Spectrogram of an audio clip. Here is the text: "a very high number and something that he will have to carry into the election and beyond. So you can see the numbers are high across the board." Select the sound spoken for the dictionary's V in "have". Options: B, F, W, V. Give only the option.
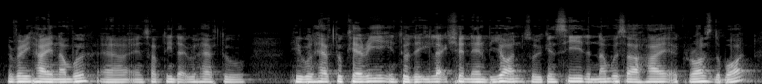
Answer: F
